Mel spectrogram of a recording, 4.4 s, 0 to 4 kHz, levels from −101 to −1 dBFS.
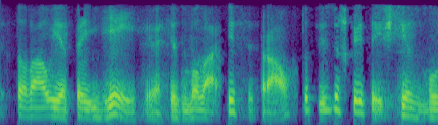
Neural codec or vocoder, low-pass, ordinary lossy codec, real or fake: codec, 16 kHz, 2 kbps, FunCodec, trained on Chinese and English, 25 frames a second; 3.6 kHz; AAC, 16 kbps; fake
